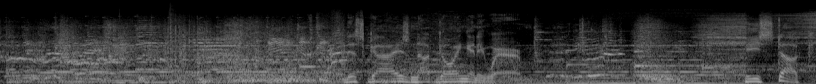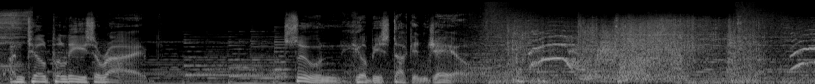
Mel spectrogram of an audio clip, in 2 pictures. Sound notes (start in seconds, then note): 0.1 dramatic music continues; 9.6 suspenseful music; 13.0 items crashing; 13.4 staff member screaming; 16.0 staff member screaming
